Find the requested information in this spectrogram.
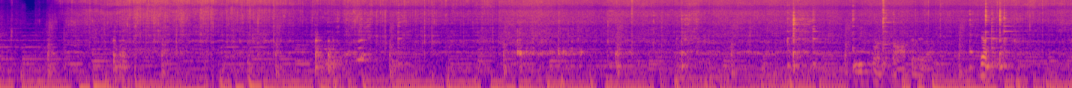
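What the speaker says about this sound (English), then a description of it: "we're just gonna crumble our savory breakfast sausage from our butcher department" Crumbled savory breakfast sausage sizzles and fries steadily in a pan, with scraping stir sounds and a few sharp utensil clicks near the end; one brief spoken word.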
